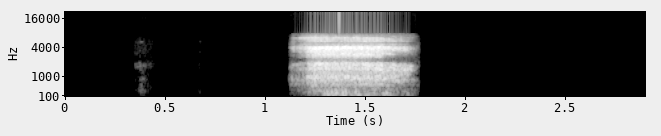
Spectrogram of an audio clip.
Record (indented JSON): {
  "exhalation_length": "2.9 s",
  "exhalation_amplitude": 27251,
  "exhalation_signal_mean_std_ratio": 0.35,
  "survey_phase": "beta (2021-08-13 to 2022-03-07)",
  "age": "45-64",
  "gender": "Female",
  "wearing_mask": "No",
  "symptom_cough_any": true,
  "symptom_runny_or_blocked_nose": true,
  "symptom_shortness_of_breath": true,
  "symptom_diarrhoea": true,
  "symptom_fatigue": true,
  "symptom_headache": true,
  "symptom_change_to_sense_of_smell_or_taste": true,
  "symptom_loss_of_taste": true,
  "symptom_onset": "3 days",
  "smoker_status": "Never smoked",
  "respiratory_condition_asthma": false,
  "respiratory_condition_other": false,
  "recruitment_source": "Test and Trace",
  "submission_delay": "2 days",
  "covid_test_result": "Positive",
  "covid_test_method": "RT-qPCR"
}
